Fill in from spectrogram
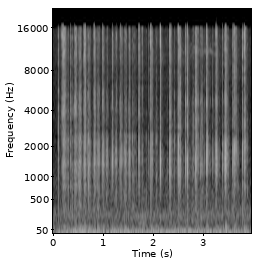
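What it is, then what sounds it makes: Plastic flip phone. A wooden ear pick scratches and taps the ridged back and face of a small, hollow, closed silver flip mobile phone with a plastic and metallic-finish shell. The result is a quick, steady run of dry, bright clicks and scrapes, each dying away almost instantly, over a faint low rumble.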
